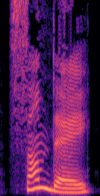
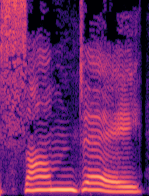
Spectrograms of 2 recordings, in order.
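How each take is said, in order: First: The two parts run together lightly, not strong. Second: The two parts are said strongly and emphatically. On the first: "very uh, closely linked together, written as one word, it is not as strong" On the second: "very strong and emphatic"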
